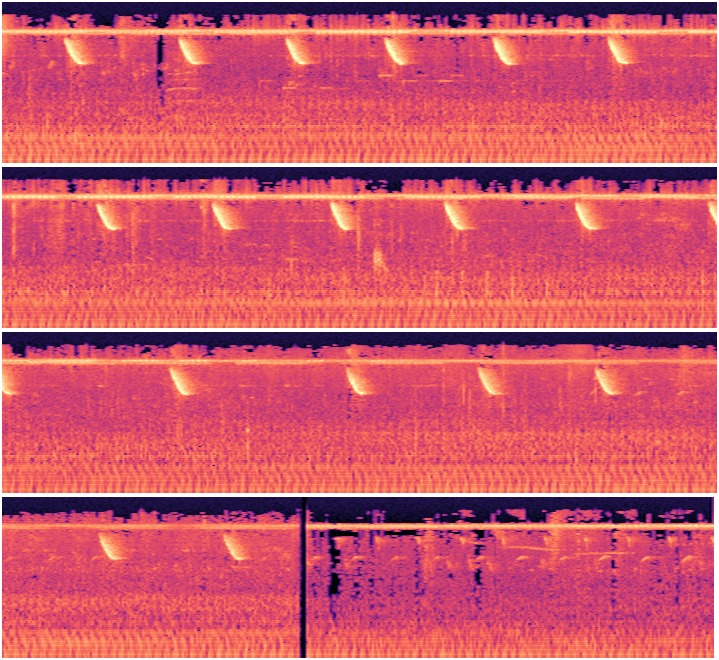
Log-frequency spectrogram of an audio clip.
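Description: A bird repeating a short, high whistle that falls in pitch, roughly once a second, over a steady high whine and a low hum. Near the end the sound cuts off abruptly and a different background with fainter chirps takes over.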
